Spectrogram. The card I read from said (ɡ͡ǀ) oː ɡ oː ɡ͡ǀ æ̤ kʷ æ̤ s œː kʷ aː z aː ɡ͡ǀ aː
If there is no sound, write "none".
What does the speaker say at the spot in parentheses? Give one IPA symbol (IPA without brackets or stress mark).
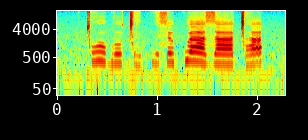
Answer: ɡ͡ǀ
